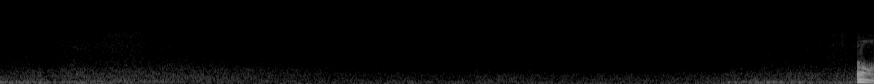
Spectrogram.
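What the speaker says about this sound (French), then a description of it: "le bruit des vagues au loin qui s'éclatent contre les falaises" Distant waves breaking against sea cliffs under a low, steady wash of wind, soft and continuous, swelling slightly near the end before a brief bump of handling noise.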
